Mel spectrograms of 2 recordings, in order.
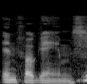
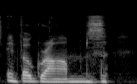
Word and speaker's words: Infogrames: And not Infogames. – Yeah, I keep thinking it's Infogames. It's Infogrames. Because it's spelled like Infogames, but with an extra R there, right after the G.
